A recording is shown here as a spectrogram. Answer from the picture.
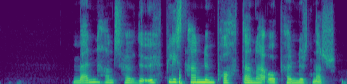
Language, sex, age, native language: Icelandic, female, 40-49, Icelandic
